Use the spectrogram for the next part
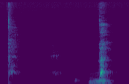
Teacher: It's the same sound. You do the same thing with your mouth. For example, p, b, but the b is voiced.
